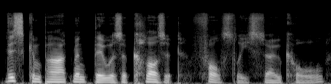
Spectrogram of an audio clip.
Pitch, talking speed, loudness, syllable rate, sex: 105 Hz, 180 wpm, -19 LUFS, 5.3 syllables/s, male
